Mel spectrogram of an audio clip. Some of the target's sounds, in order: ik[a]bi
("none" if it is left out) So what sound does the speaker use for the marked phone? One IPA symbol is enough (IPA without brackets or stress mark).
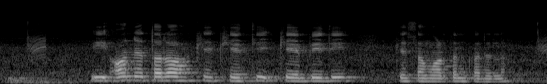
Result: e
